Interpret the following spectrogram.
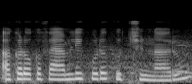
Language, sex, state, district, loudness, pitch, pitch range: Telugu, female, Andhra Pradesh, Chittoor, -17 LUFS, 250 Hz, 225-255 Hz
